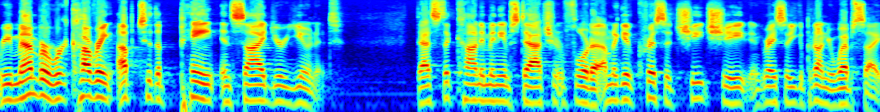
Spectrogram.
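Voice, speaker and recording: This man speaks at a fairly quick pace with fairly even intonation and medium pitch. The recording is very clean, with a silent background. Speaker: insurance agent. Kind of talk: town hall presentation. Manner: fast.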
